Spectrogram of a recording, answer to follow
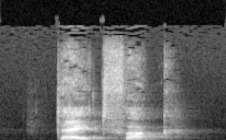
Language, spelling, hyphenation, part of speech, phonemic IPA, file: Dutch, tijdvak, tijd‧vak, noun, /ˈtɛi̯tfɑk/, Nl-tijdvak.ogg
- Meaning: 1. a (long) period of time, notably one of the chronological divisions of history, natural history etc 2. an age, era, the period something exists, thrives etc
